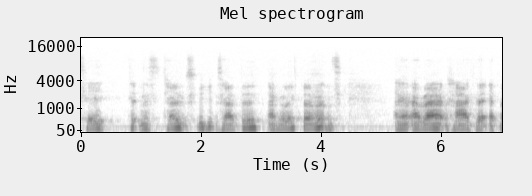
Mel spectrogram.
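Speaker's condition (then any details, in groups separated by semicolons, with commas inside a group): Dystonia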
